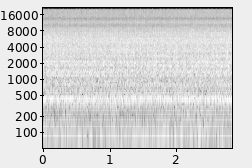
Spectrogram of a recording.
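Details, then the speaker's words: Engine after intake manifold gasket repair and an oil change, with residual smoke from washing: steady, even idle with a constant hum and some hiss, no knocks or misses, no engine light; normal idle. "yeah, we're good to go. Runs killer. The real test is when I turn the AC on."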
